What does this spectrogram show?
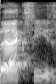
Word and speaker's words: axes: axis you pronounce that axes it is spelled the same as the axes you chop with and so that is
